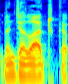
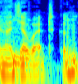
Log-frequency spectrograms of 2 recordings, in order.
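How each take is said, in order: First: The ł sounds like a clear dental l. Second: The ł sounds like an English w. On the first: "Tak z L przedniejęzykowym" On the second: "Nie na działeczko"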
